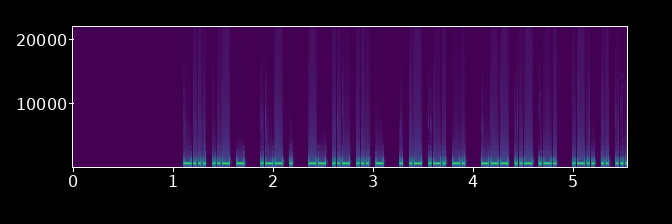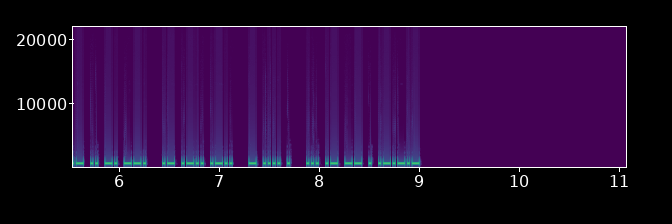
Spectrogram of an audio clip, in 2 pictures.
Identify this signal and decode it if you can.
Morse code, heard as a keyed tone, about 50 wpm, 700 Hz. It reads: BUT WE MUST EARN OUR LIVING ALL THE SAME.
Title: Sentences from Top 1500 Words 50wpm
